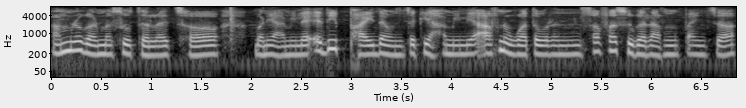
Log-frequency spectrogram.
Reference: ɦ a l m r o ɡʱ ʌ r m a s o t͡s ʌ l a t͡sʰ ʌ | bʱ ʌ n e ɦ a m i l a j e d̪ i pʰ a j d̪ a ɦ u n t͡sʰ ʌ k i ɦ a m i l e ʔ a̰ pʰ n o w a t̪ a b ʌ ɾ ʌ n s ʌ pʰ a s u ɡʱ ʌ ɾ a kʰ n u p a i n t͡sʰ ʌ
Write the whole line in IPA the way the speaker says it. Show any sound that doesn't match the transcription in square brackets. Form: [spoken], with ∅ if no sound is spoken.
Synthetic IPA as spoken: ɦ a [∅] m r o ɡʱ ʌ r m a s o t͡s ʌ l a t͡sʰ ʌ | bʱ ʌ n e ɦ a m i l a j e d̪ i pʰ a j d̪ a ɦ u n t͡sʰ ʌ k i ɦ a m i l e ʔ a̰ pʰ n o w a t̪ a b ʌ ɾ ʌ n s ʌ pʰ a s u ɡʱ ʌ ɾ a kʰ n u p a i n t͡sʰ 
